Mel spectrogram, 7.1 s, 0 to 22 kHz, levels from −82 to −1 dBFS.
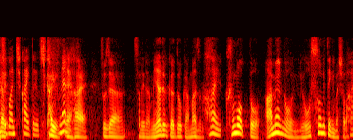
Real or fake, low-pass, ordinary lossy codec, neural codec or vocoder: fake; none; none; codec, 16 kHz, 1.1 kbps, Voila-Tokenizer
